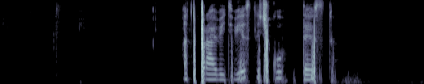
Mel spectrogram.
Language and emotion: Russian, neutral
